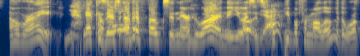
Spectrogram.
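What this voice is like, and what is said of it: Accent that sounds American. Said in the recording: “because of your accent, I actually thought you were based in the US.”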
